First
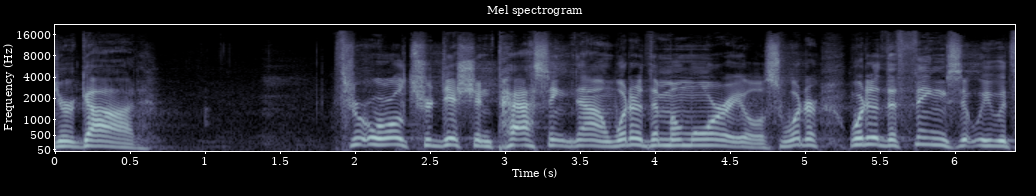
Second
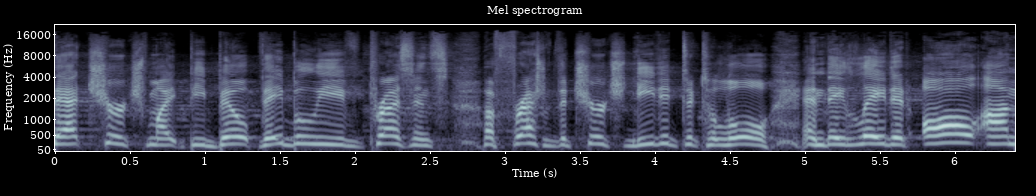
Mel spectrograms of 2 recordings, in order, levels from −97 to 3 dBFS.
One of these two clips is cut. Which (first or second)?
second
